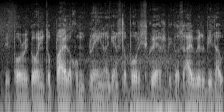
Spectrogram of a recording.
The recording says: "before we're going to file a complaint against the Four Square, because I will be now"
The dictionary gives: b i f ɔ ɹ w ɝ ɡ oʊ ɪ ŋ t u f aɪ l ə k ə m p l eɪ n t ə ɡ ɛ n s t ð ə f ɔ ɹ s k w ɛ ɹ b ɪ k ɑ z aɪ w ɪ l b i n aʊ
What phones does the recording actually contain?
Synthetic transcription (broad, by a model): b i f ɔ ɹ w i ɡ oʊ ɪ ŋ t u p aɪ l ə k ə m p l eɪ n ə ɡ ɛ n s t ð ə p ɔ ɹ s k w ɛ ɹ b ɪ k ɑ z aɪ w ɪ l b i n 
